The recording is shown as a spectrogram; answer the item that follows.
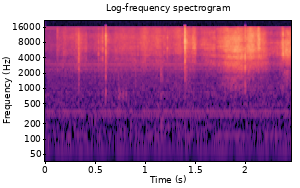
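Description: Paper handled close to the microphone: small scattered clicks and one sharp tick, then a brief rustle near the end as a page is moved.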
